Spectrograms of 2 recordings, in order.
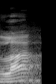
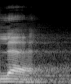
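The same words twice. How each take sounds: First: The l sound is stiff and hard. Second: The l sound is soft and gentle. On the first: The speaker calls it wrong. "Masih terdengar kaku sedikit, bukan la" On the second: The speaker calls it right. "tapi la. La agak lembut"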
